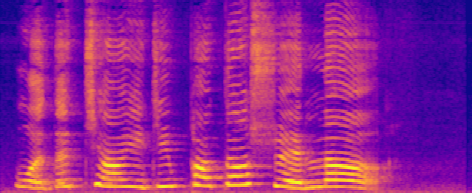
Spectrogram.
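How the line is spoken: Crying out. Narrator (Chinese): 法拉哭喊着

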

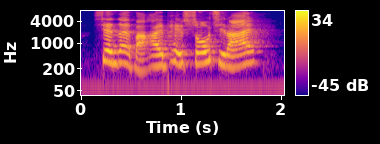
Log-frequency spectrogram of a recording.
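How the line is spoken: Loud voice. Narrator (Chinese): 我就很大声的说

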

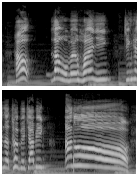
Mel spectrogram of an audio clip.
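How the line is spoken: Announcer's shout. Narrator (Chinese): 那个节目主持人对着大家喊说

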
